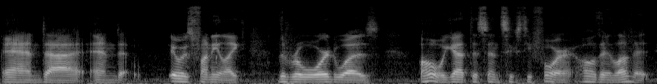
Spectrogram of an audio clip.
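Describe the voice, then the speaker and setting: Male podcast host, late 20s, lowish bright voice, casual conversational delivery, slight background noise. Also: fairly even intonation, measured pace. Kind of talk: casual chat about gaming.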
